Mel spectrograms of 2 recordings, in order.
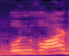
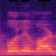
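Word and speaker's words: boulevard: तो बुलवार्ड word use करते हैं, उसे बोलेवार्ड, बोलेवार्ड बहुत से लोग प्रोनाउंस करते हैं, बुलवार्ड होता है असल में प्रोनाउंसिएशन इसका।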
